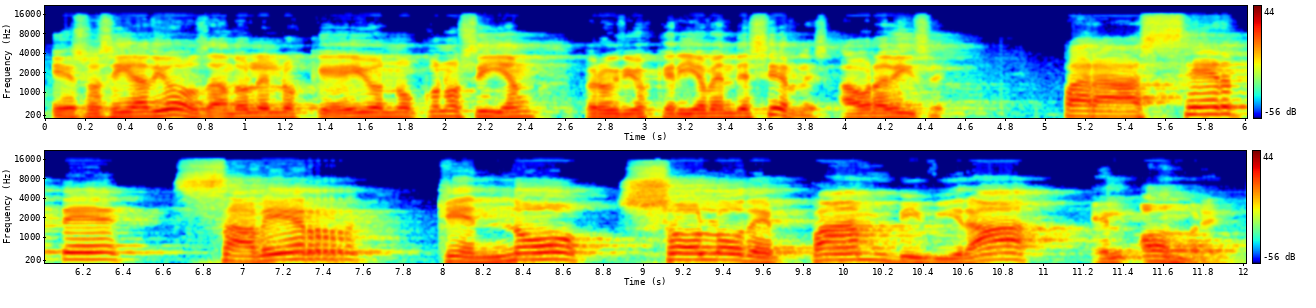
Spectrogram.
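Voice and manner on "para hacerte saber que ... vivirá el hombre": very slow, weighty scripture reading; slow solemn reading. Acted. Preacher reading scripture to the congregation, slow and solemn. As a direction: give every word of the verse its own weight. Preacher reads verse very slowly.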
